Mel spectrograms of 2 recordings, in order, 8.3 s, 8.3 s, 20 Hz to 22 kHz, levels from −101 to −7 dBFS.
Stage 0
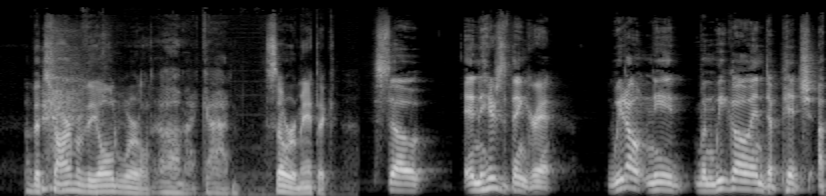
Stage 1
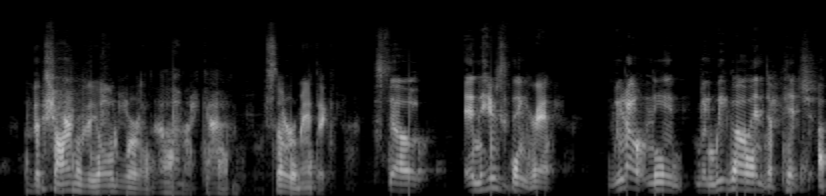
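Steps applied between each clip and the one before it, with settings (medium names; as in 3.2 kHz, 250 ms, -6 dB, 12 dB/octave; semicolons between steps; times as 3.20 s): step-sequenced band-pass 11 Hz 670–2400 Hz; trim +2.5 dB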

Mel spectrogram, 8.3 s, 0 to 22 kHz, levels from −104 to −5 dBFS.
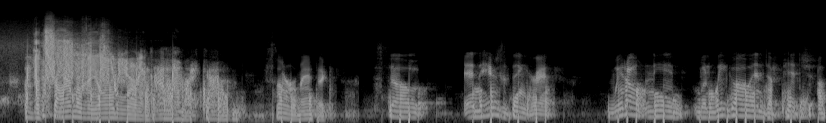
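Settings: low-pass sweep 5.5 kHz -> 200 Hz, 1.01–2.52 s; spectrum-flattening compressor 10:1; trim +5.5 dB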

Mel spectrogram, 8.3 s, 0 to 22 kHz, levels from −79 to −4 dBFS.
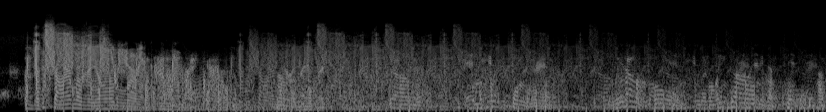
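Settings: delay with an opening low-pass 680 ms, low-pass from 200 Hz, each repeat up 2 oct, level -3 dB; trim +3 dB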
